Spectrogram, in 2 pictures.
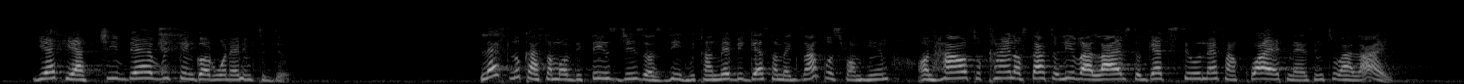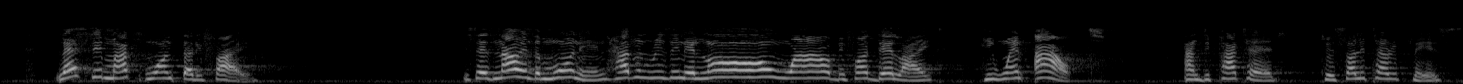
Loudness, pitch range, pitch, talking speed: -33 LUFS, 195-275 Hz, 240 Hz, 145 wpm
